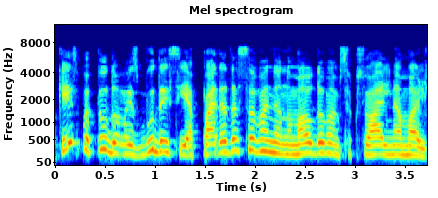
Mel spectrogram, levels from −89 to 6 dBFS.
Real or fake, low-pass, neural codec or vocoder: fake; 7.2 kHz; codec, 16 kHz, 16 kbps, FreqCodec, larger model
